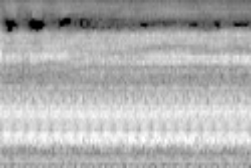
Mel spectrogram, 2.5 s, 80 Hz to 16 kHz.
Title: 3 years old baby with flu enjoying self inhalation with nebulizer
